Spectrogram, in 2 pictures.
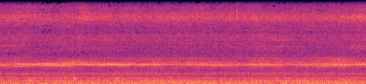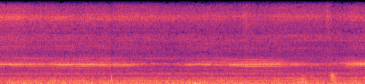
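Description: Stainless-steel colloid mill running steadily while grinding tiger nuts into milk, with the slurry pouring from its return pipe back into the hopper. The sound is a constant high whine over a low hum.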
